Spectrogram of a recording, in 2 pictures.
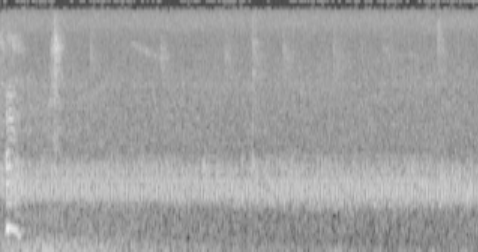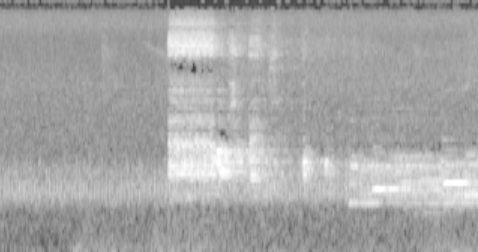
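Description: Faint steady room hum, then about eight and a half seconds in the playback of a rap music video starts abruptly with a noisy opening, and a melodic intro comes in near the end.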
